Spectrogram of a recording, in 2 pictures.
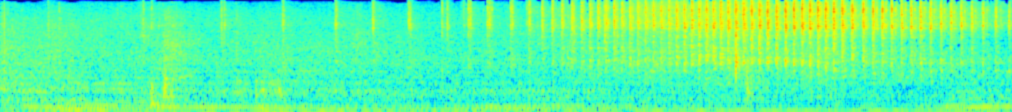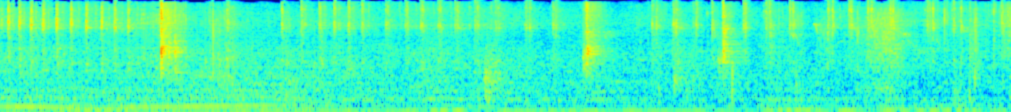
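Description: Bicycle freewheel hub ticking rapidly as the bike coasts, over a low steady drone.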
